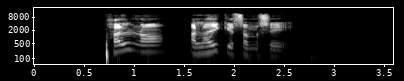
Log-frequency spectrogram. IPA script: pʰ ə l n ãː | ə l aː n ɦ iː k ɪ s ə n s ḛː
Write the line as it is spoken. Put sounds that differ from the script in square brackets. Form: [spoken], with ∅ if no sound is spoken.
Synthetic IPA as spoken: pʰ ə l n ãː | ə l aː [∅] ɦ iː k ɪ s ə [m] s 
